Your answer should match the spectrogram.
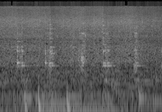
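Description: A steak sizzles loudly in a tilted pan while it is basted with compound butter and rosemary. The frying hiss is dense and continuous, broken by a few soft clinks of the spoon.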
